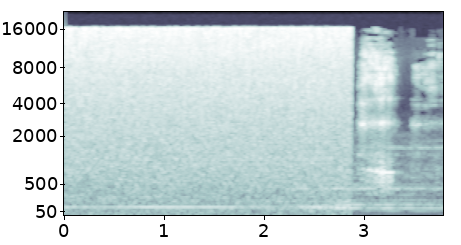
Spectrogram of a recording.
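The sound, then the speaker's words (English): A radio crackles to life, broadcasting a steady wash of loud white-noise static that hisses for about three seconds, then cuts off abruptly into a quieter crackle with a low hum underneath. “Before she places the digit back in her pocket, she leans forward, as if to turn off the camera, when a radio crackles to life. It broadcasts white noise for a few seconds, and then a voice that sets you on edge.”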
